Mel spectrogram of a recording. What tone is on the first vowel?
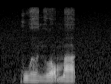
low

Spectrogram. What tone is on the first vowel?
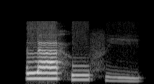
high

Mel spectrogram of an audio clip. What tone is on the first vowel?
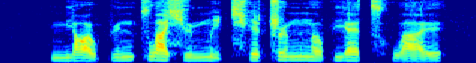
low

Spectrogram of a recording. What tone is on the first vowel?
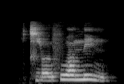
rising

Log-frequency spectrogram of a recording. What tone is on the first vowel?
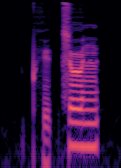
low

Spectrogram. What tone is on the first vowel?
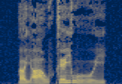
low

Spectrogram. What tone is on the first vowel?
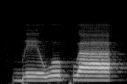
low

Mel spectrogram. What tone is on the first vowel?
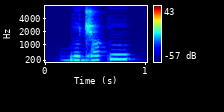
low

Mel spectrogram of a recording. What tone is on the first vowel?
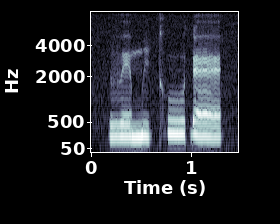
low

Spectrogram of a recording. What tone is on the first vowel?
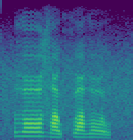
high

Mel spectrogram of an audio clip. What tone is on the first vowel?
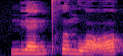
rising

